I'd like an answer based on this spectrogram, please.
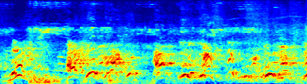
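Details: Several giant Kangal dogs barking aggressively at each other: a rapid run of loud, harsh, mid-pitched barks overlapping one another with hardly a pause, several dogs calling at once.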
